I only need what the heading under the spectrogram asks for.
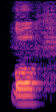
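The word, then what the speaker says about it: ق: জিহ্বার গোড়া তার বরাবর উপরে তালুর সাথে লাগিয়ে অফ উচ্চারণ করতে হয়।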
